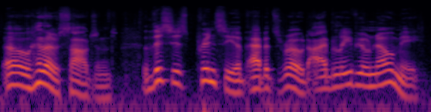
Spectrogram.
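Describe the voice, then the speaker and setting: A man's voice: medium pitch, sing-song, moderate pace, dry recording, natural voice. An actor playing a genteel, middle-aged family man in a suspense drama, pompous and formal with a falsely jovial manner. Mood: grave, formal. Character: genteel English family patriarch, smoothly hypocritical and unflappable. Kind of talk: radio suspense drama acting.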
